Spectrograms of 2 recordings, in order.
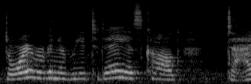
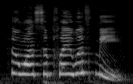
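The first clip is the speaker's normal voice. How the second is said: put-on high, fast child voice calling friends; a bossy girl rallying her playmates; eager little girl; 12 semitones higher, 4 dB louder, faster than usual.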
